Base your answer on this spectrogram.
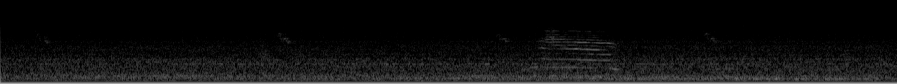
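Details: Niko, a nervous pet cat, gives one drawn-out falling meow midway, surrounded by several faint short calls and a low background hum.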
